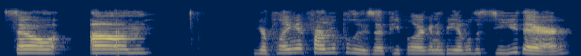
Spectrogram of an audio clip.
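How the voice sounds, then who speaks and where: A woman's voice: a little high, steady tone, normal speed, a bit bright, dull audio. Upbeat woman hosting an interview. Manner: upbeat, enthusiastic. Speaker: interviewer, host.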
